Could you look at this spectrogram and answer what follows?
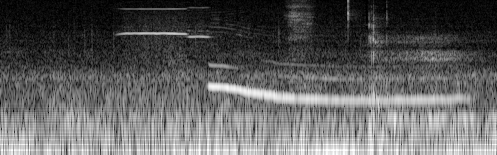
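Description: A dog whimpers close by, a thin rising whine followed by a long, drawn-out falling whimper over a quiet background, with no talk.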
